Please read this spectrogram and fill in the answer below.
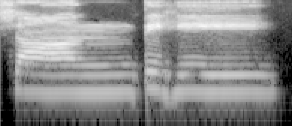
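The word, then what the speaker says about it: शान्तिः: Shantis, Shantis, Shantihi. Okay. And the last visarga becomes ha.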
